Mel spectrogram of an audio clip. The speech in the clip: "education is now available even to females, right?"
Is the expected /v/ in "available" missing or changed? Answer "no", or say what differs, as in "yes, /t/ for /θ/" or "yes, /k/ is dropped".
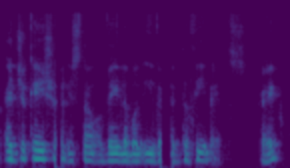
no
